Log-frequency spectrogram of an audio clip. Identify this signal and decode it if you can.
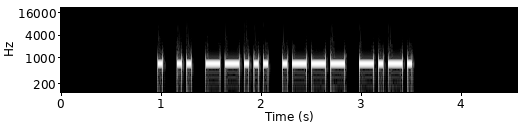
Morse code, heard as a keyed tone, about 25 wpm, 700 Hz. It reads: EI7JC
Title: DXCC-100 Call Signs - 5 Characters - Repeated 2x - 25wpm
